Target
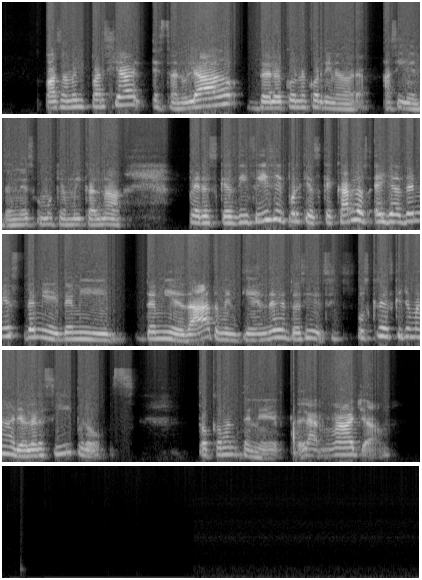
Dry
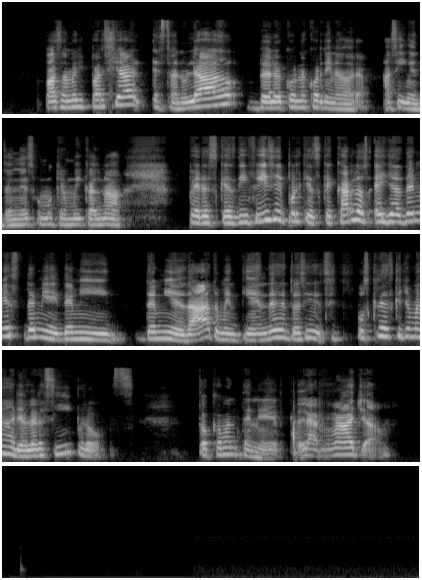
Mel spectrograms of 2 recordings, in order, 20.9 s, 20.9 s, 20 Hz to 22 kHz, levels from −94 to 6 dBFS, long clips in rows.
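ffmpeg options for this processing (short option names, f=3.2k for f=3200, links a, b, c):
-filter_complex "[0:a]acrusher=bits=3:mode=log:mix=0:aa=0.000001,acrossover=split=3000[a][b];[b]acompressor=threshold=-46dB:ratio=4:attack=1:release=60[c];[a][c]amix=inputs=2:normalize=0,crystalizer=i=5.5:c=0"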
